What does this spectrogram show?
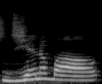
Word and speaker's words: Gnivol: they don't spell it or they don't actually pronounce it it's genal events but if you look at G ni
